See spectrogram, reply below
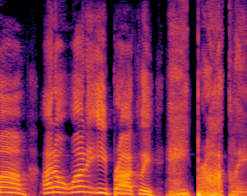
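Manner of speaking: put-on very high, slow little-kid whisper. Imitating the little kid from Malcolm in the Middle: Malcolm in the Middle kid whisper. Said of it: "he would whisper".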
